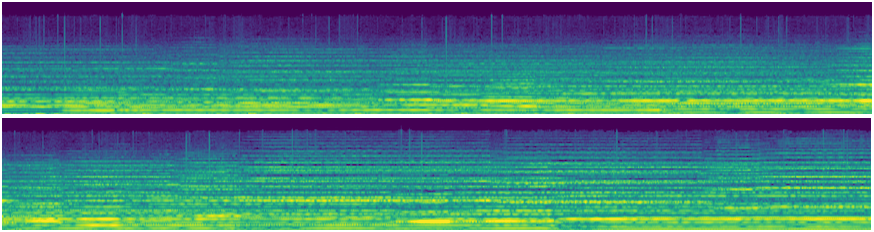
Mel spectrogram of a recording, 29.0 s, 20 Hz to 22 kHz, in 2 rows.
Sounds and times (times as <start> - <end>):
Violin, fiddle: 0.0 - 28.9.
